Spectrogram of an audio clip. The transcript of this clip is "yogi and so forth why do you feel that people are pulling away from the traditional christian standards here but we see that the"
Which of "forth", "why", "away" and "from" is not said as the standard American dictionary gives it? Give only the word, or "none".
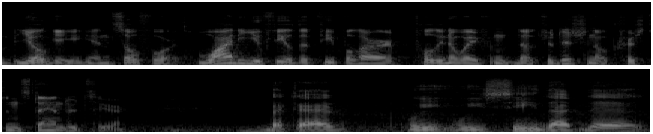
none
